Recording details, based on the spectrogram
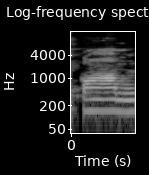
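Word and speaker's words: comb: बी के ठीक पहले एम लेटर हो तो वहां पर हम बी को नहीं पढ़ते हैं जैसे कॉम नम थम ऐसे बहुत सारे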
